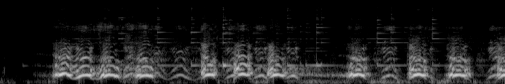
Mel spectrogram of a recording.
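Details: Barking from livestock guardian dogs: rapid volleys of hoarse, mid-pitched barks, two or three in quick succession, then short pauses, over a faint continuous high tone.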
